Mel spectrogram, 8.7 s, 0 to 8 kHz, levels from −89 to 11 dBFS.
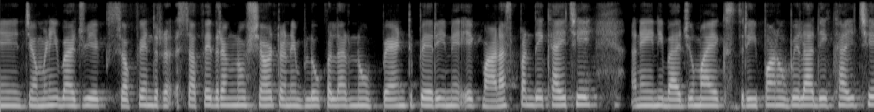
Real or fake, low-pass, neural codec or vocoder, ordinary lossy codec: fake; 7.2 kHz; codec, 16 kHz, 2 kbps, X-Codec, HuBERT features, trained on LibriSpeech; none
